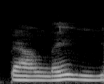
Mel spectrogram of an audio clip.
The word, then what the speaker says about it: ballet: 그래서 발레이 하셔야 되죠. 발레이. 끝소리가 A 발음이에요. 발, 발. 레이, 발레이. 첫 소리는 블랙 발음. 이렇게.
